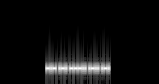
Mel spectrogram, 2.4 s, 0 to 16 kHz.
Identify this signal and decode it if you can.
Morse code, heard as a keyed tone, about 77 wpm, 700 Hz. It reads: KR8LR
